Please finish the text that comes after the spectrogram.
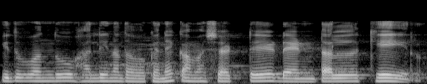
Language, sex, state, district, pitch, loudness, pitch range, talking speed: Kannada, male, Karnataka, Bidar, 150 Hz, -19 LUFS, 145-155 Hz, 110 wpm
